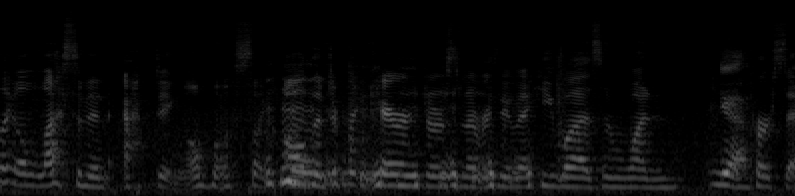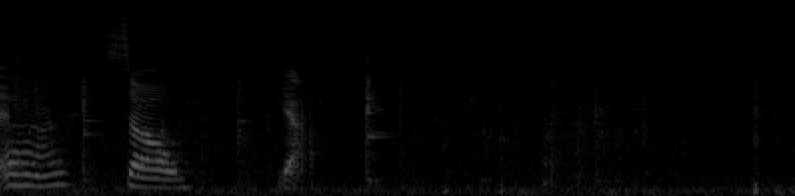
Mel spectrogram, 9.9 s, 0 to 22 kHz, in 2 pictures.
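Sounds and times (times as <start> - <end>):
speech: 0.0 - 7.0
liquid swirling as a drink is stirred: 6.2 - 9.9.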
